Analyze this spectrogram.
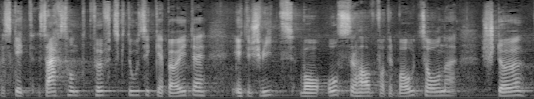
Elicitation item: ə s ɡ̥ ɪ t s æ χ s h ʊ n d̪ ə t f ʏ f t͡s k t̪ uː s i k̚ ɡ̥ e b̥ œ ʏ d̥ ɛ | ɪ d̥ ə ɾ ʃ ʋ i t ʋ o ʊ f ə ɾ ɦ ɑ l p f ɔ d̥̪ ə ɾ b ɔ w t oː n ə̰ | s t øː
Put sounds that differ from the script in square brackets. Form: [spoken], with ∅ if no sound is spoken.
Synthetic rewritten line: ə s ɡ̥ ɪ t s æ χ s h ʊ n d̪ ə t f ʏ f t͡s k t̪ uː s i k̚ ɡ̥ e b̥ œ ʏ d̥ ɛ | ɪ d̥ ə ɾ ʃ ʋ i [t͡s] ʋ o ʊ [s] ə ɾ ɦ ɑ l p f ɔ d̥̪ ə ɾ b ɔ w [t͡s] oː n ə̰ | [ʃ] t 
